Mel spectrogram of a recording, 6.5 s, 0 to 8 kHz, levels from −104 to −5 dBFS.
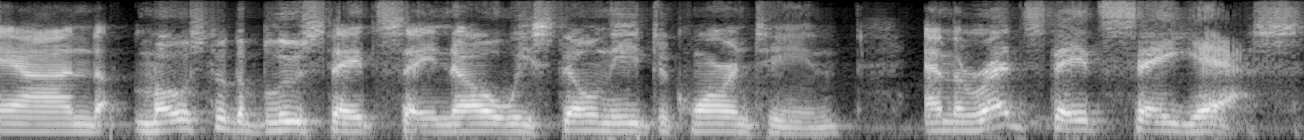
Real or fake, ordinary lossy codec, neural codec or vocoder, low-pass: real; Opus, 16 kbps; none; 7.2 kHz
